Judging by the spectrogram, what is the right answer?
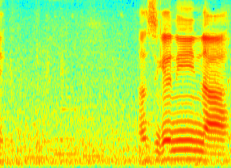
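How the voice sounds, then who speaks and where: A man's voice comes through dry with no echo, amid noticeable background noise. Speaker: truck driver vlogger. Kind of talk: casual vlog chat. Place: car. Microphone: camera far.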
